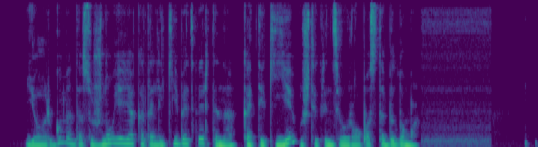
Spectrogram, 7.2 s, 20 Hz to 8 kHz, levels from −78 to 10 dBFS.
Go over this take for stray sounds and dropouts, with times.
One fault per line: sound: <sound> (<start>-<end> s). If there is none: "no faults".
no faults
